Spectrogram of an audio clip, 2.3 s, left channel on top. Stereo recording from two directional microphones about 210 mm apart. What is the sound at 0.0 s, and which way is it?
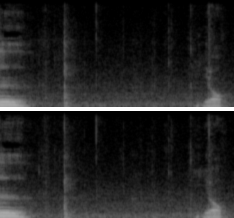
Speech, centre (ahead or behind).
